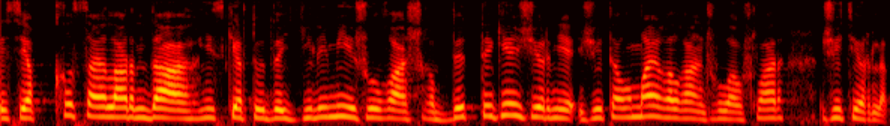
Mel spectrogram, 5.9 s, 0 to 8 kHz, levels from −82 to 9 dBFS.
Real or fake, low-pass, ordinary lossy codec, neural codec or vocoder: fake; none; none; codec, 16 kHz, 16 kbps, FunCodec, trained on LibriTTS, 50 frames a second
